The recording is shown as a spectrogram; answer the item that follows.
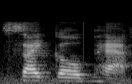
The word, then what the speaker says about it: psychopath: here psychological here psychopath so even this word psychopath we do keep the O psychopath we can make it schwa but we can keep it o too psychopath psych psychological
